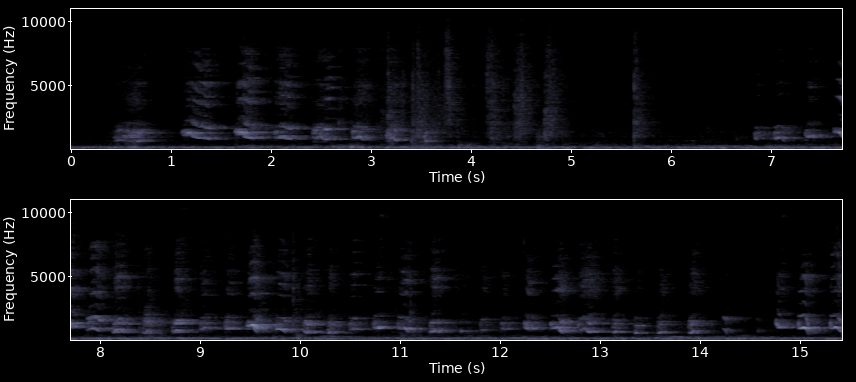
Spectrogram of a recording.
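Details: Six Labrador Retriever puppies from Sadie's litter at play in their indoor puppy play room. They give a long run of high, wavering whines and squealing yelps in quick overlapping bursts, with a pause near the middle, over a low steady hum.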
